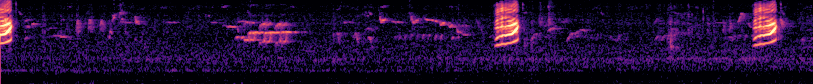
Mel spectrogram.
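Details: Lesser redpoll filmed at bird-watching hides in Emmen, Netherlands, giving short, buzzy trilled calls about every two and a half seconds, with faint twittering from other small birds in between.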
